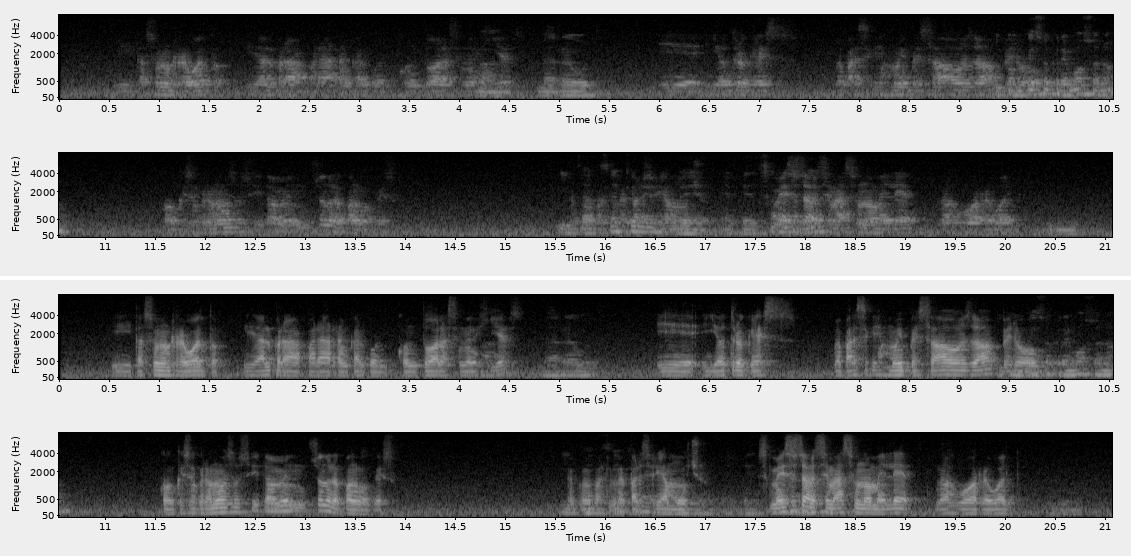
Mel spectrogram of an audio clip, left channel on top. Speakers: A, on the right (about 80°); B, on the left (about 75°).
A: y te hacen un revuelto, ideal para, para arrancar con, con todas las energías.
B: Pa, me re gusta.
A: Y, y otro que es, me parece que es muy pesado ya,
B: Y
A: pero
B: con queso cremoso, ¿no?
A: con queso cremoso sí, también yo no le pongo queso,
B: Y
A: me,
B: ta-
A: me pa-
B: ¿sabes
A: me
B: qué
A: parecería
B: me, me,
A: mucho.
B: eh, pensaba
A: Se me- Eso
B: también?
A: ya se me hace un omelette, no es huevo revuelto.
B: Mm,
